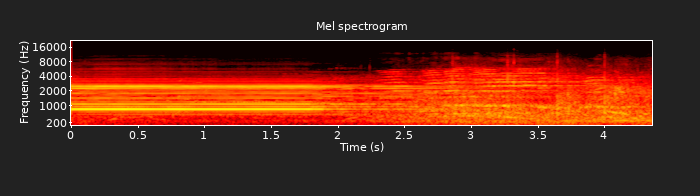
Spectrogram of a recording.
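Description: Gym scoreboard horn sounding one steady, loud blast for about two seconds, then cutting off, with a short ring of echo in the hall.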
